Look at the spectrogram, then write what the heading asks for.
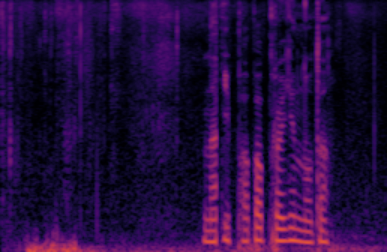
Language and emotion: Russian, neutral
